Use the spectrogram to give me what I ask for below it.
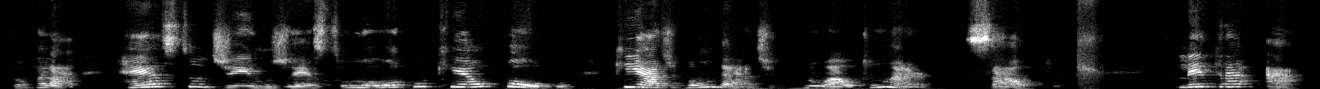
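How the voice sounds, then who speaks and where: Woman, primary teacher, slightly high voice, patient, repeats words slowly, checks in with kids. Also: darkish tone. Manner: checks in with pupils often. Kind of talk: recorded online grammar lesson.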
